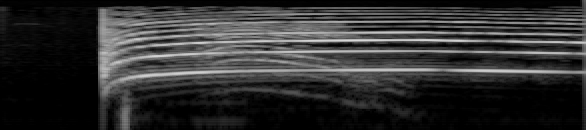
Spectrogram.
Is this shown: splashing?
no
